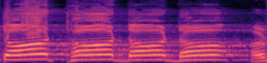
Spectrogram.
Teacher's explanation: ट ठ ड ढ ड़ के उच्चारण के दौरान जिह्वा जिस जगह को बार बार स्पर्श करे उसे हम मूर्धा कहते हैं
